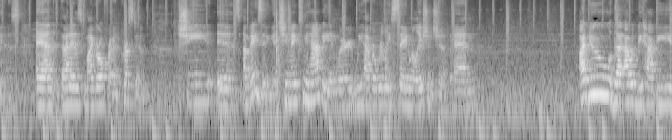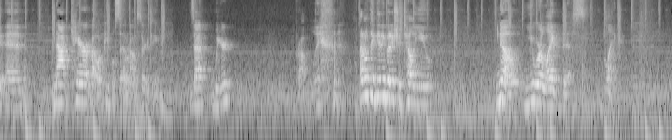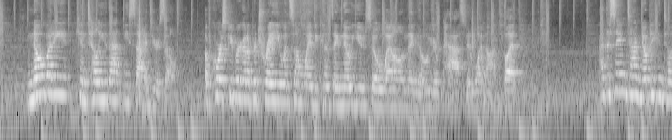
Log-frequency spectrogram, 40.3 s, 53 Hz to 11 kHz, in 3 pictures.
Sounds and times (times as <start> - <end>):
Speech: 0.0 - 3.0, 3.6 - 9.6, 11.6 - 18.2, 19.4 - 22.1, 23.4 - 25.9, 27.4 - 37.3, 38.9 - 40.3
Music: 0.0 - 17.0, 20.6 - 40.3
Inside, small room: 0.0 - 40.3.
